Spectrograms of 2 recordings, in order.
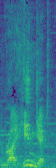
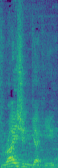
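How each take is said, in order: First: The first word has an H sound in the middle. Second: The first word has a J sound in the middle. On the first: The speaker calls it wrong. "but they said Raihin Geki" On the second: The speaker calls it right. "it's Raijin Geki"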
